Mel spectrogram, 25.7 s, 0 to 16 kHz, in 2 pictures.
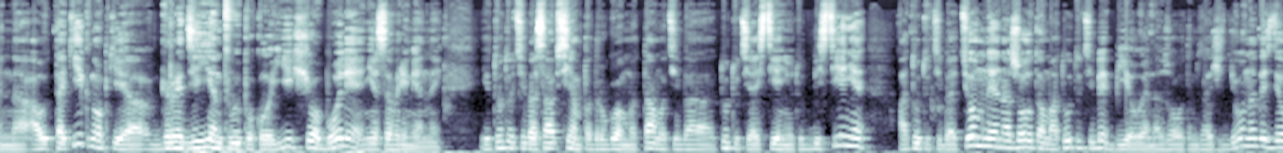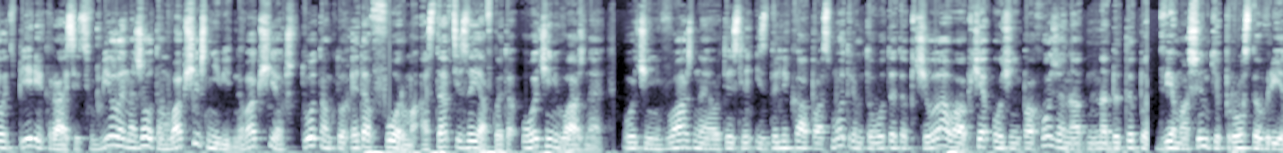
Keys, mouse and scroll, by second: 1.0 ctrl+scroll down 1, 4.7 ctrl+scroll down 1, 5.0 space, 5.5 space, 8.9 ctrl+click, 10.2 ctrl+click, 12.7 space, 13.2 space, 13.2 space, 13.8 ctrl+z, 15.2 ctrl+z, 19.2 shift+0.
